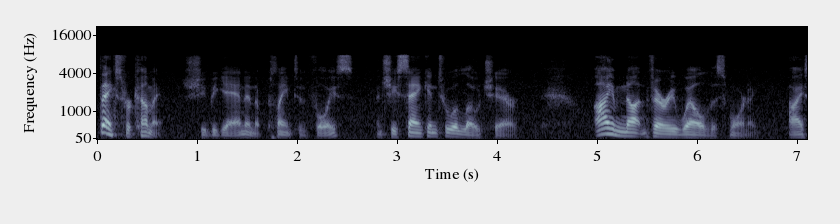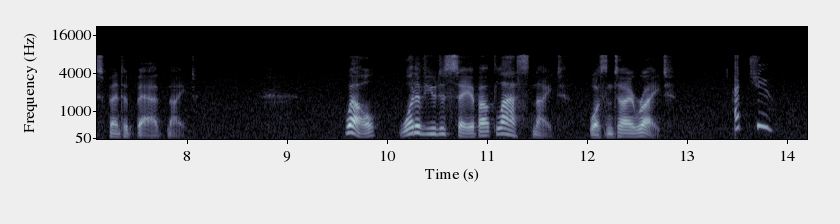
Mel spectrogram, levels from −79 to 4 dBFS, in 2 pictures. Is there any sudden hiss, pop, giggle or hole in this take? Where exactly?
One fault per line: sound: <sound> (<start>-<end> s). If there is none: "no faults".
sound: sneeze (13.4-13.9 s)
